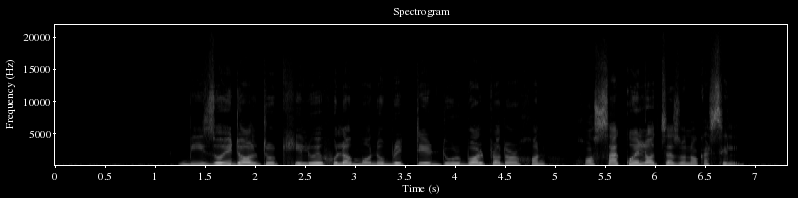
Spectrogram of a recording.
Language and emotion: Assamese, disgusted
